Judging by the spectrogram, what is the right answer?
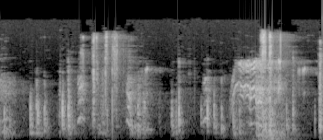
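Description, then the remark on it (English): Three horses whinny loudly, with a long, shrill neigh building near the end, while hooves clop and thud irregularly underneath. “Three horses? Yeah. We brought one just special for you.”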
